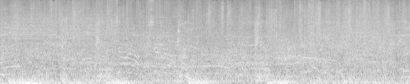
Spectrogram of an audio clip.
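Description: A large monster roars and growls close by.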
